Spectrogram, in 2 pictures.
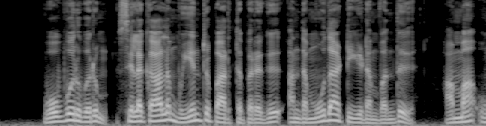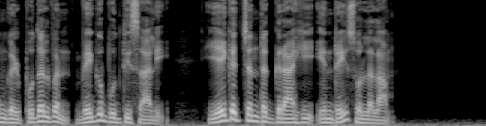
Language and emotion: Tamil, neutral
